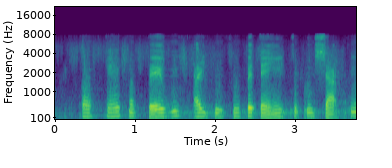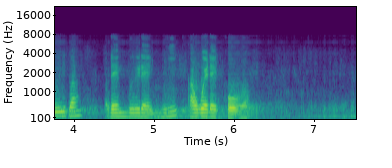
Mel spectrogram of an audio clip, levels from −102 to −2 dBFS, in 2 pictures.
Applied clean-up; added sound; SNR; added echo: neural separator model SepFormer DNS4.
